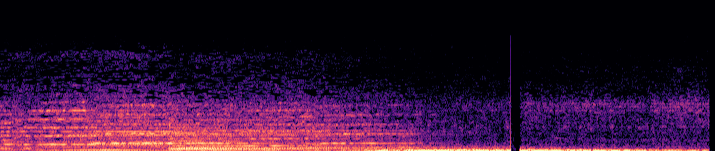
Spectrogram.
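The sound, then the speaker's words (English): A loud, steady roar of storm wind and rain with deep rumbling underneath, continuous, swelling slightly toward the end, with no voices. “You can't leave the critters out in a storm like this, Ma.”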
